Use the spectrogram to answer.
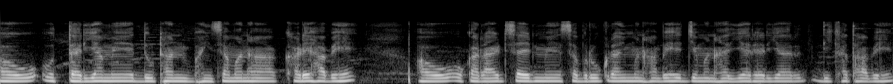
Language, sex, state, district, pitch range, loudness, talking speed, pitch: Chhattisgarhi, male, Chhattisgarh, Rajnandgaon, 145-155 Hz, -18 LUFS, 180 wpm, 150 Hz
